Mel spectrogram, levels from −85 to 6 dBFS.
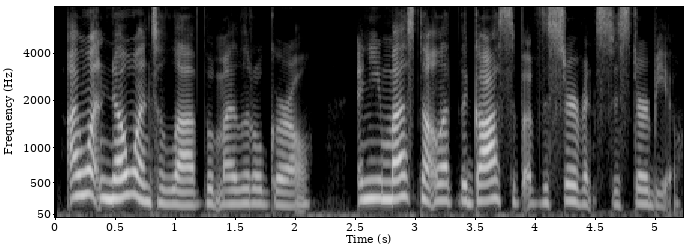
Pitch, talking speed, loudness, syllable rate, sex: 225 Hz, 250 wpm, -19 LUFS, 5.9 syllables/s, female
